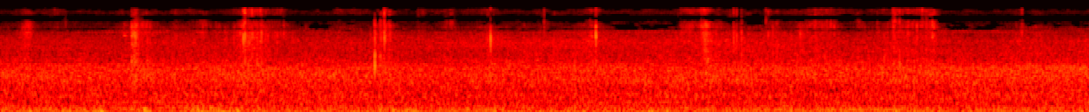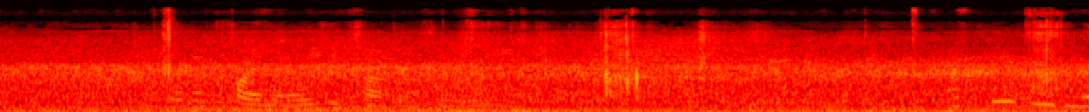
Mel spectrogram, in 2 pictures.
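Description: Steady low rumble of distant jet airliners' engines taxiing and waiting at the airport. Faint voices come in from about six and a half seconds in.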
